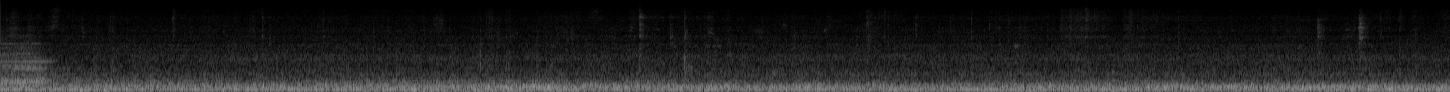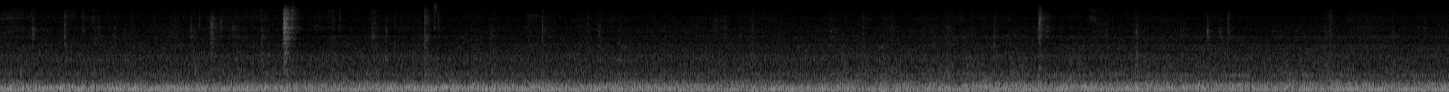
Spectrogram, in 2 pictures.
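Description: Steady running noise of an Amtrak Cascades passenger train heard from inside the car: a constant low hum over the rumble of the wheels on the rails, with a few faint clicks.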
